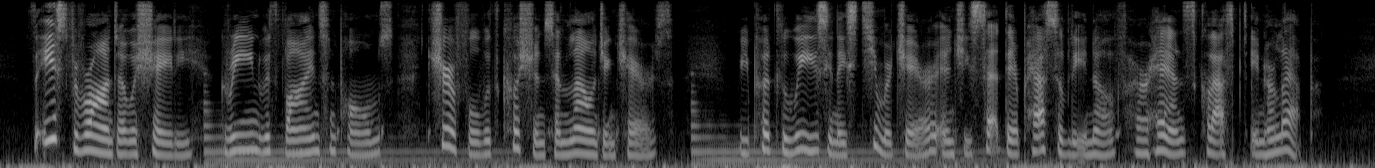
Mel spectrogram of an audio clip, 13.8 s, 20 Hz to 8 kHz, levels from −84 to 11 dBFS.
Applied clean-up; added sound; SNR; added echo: none; Organ; 14 dB; none.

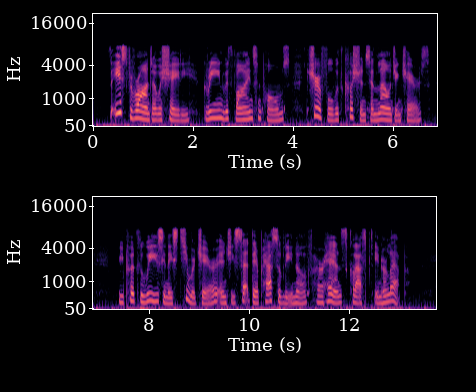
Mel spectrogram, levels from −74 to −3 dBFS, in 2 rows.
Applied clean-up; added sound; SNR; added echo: none; none; none; none.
